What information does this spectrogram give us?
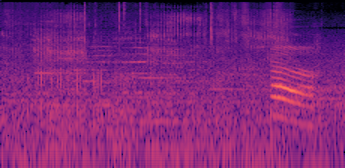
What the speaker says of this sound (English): Look at the cat.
